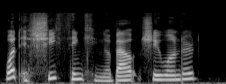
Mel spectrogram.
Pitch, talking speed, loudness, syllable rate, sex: 220 Hz, 185 wpm, -19 LUFS, 5.8 syllables/s, female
